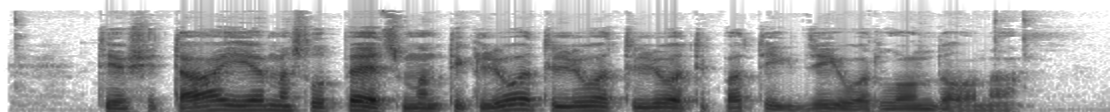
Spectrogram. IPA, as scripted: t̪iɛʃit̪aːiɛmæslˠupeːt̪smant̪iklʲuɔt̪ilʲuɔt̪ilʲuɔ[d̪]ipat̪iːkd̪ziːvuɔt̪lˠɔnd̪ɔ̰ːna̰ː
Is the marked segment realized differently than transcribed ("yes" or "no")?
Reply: yes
